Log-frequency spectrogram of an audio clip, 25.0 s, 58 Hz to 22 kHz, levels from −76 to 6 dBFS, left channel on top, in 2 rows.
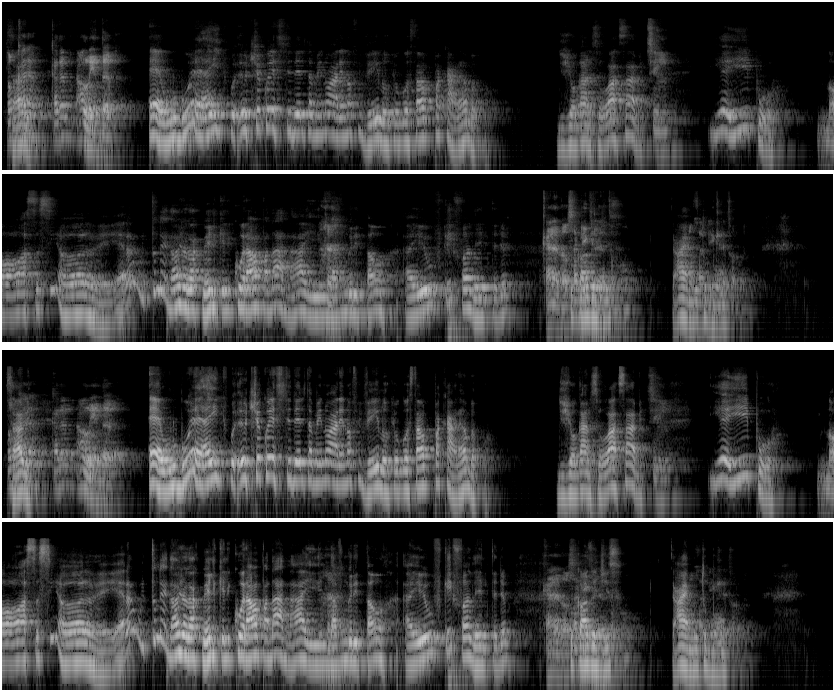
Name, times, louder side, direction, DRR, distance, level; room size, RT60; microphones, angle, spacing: voice 1, 0.1-1.6 8.6-8.9 9.7-10.0 17.2-17.6 20.6-21.9 23.0-23.6 24.1-24.3, left 2 dB, 65° left, 3 dB, 1.5 m, -31 dB
voice 2, 2.2-7.1 8.3-9.6 10.6-11.6 12.2-20.1 21.1-21.7 22.5-23.3, right 4 dB, 45° right, 12 dB, 0.5 m, -24 dB
9.7 x 5.0 x 4.0 m, 0.89 s
head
